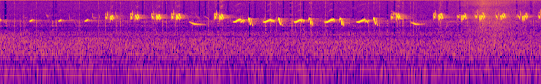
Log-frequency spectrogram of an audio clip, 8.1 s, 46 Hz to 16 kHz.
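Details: Male white-spotted Bluethroat singing from open perches in the outer reeds of the Halmstad harbour landfill, 6 May 2017, during a spring display. Brisk series of sharp, high ticking and whistled notes repeated about twice per second, steady and insistent, over light background hiss.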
